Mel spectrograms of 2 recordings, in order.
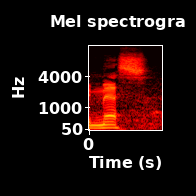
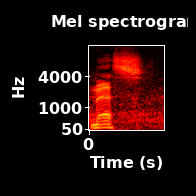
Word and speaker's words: Mads: But sometimes if it's anglicized, it's H-A-A-K-O-N. And sometimes they just spell it that way. – So is Mads Pedersen Mads Pedersen, or is he Mads Pedersen? – It's actually Mess. – It's not, is it? – It's Mess.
